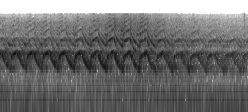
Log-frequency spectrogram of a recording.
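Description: Electronic alarm siren warbling in a fast, even rhythm of about eight falling sweeps a second, easing off near the end.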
